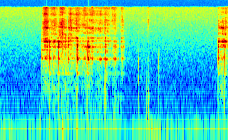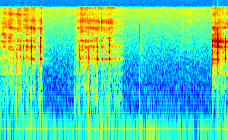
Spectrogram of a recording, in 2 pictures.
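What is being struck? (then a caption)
Grooved wooden panel with a thin wooden dowel. A thin wooden dowel taps and runs across the ridges of a flat, solid, grooved wooden panel. Short bursts of bright, rattling scraping alternate with sharp, dry taps that die away almost instantly. A low, steady rumble sits faintly underneath.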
